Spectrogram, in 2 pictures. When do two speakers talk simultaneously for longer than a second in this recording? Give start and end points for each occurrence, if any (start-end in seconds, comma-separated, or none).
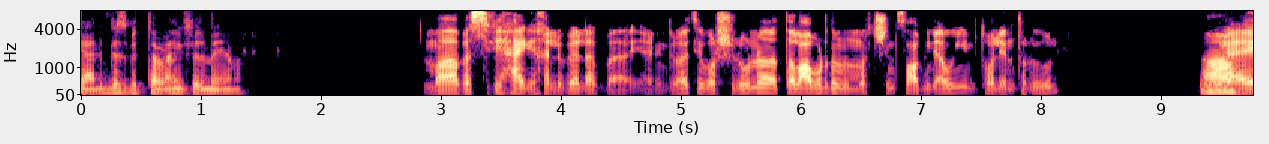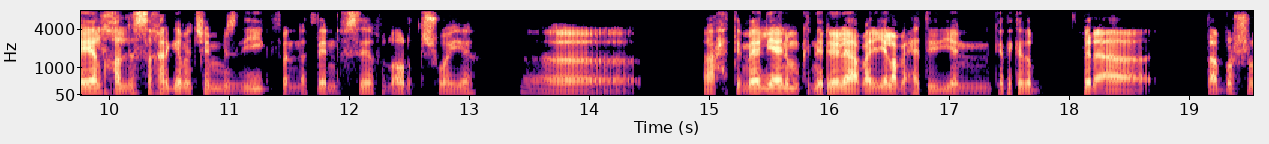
none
